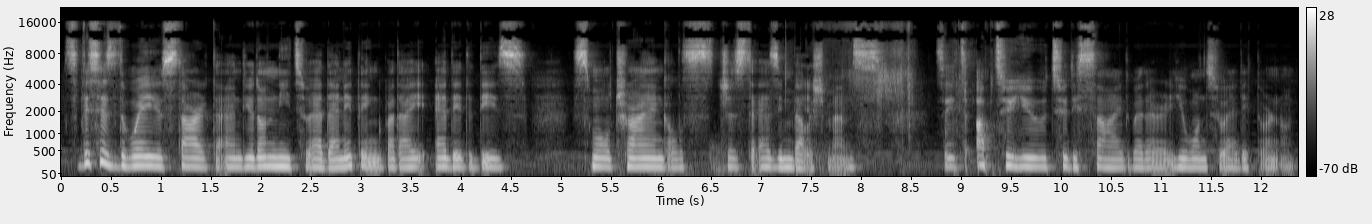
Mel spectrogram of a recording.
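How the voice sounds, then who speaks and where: A woman's voice: low-pitched, monotone, unhurried, gravelly, warm tone, soft background music. A middle-aged woman with a Croatian accent, a native Croatian speaker, giving a casual drawing tutorial and often searching for words. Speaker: drawing teacher and host.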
